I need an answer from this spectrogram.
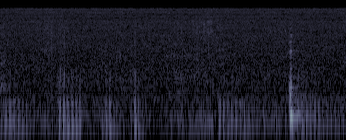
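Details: Domestic cat on a sofa purring softly: low, pulsing rumbles come in short bursts separated by quiet gaps, with a brief sharp click near the end.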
